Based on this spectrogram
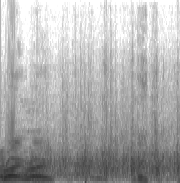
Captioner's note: audience applauding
